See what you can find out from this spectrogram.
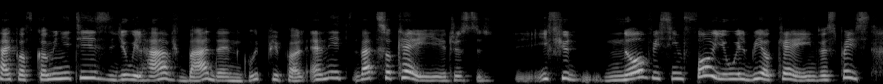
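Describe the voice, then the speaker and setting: A woman's fairly high voice in a French accent, at a moderate pace with ordinary pitch variation, against a quiet background. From Martinique, Caribbean (French). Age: 30s. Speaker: artist and photographer. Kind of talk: interview. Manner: halting, many fillers.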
